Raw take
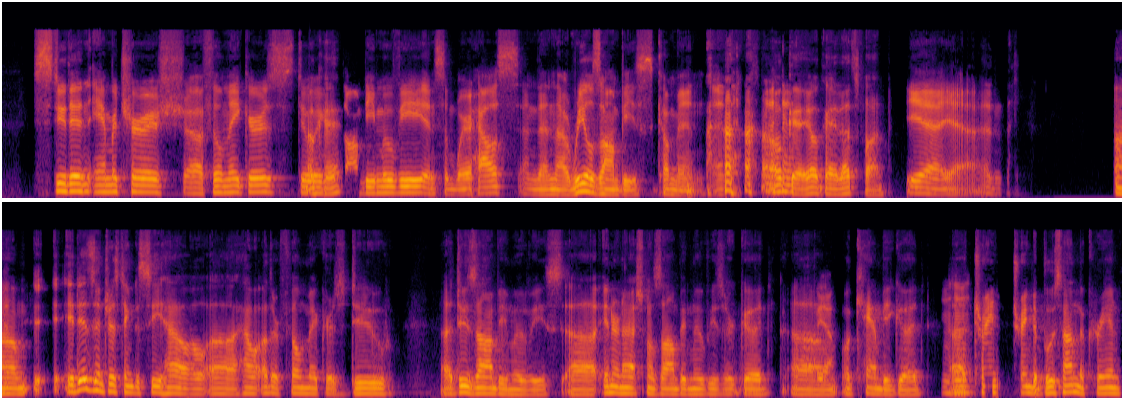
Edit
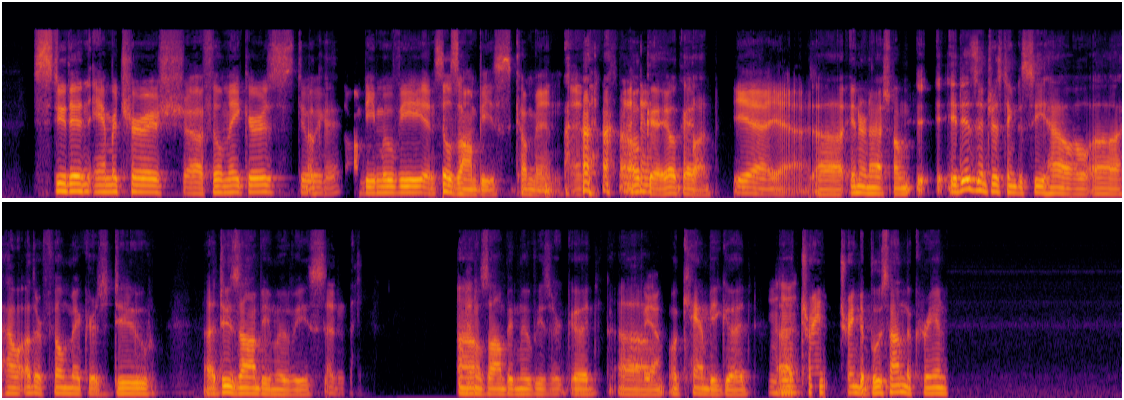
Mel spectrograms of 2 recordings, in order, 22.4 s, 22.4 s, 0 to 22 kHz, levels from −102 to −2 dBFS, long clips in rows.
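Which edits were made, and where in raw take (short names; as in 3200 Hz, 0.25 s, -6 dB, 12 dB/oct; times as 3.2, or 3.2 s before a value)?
2.79–3.53 fade out
4.42–5.84 cut
8.34–8.65 cut
9.82–11.3 swap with 16.82–17.66
18.27–18.66 fade out, to -8.5 dB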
